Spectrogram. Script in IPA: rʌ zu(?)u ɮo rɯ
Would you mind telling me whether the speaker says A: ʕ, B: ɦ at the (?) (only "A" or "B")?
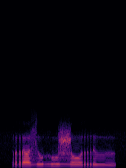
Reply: B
